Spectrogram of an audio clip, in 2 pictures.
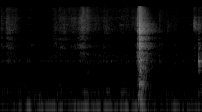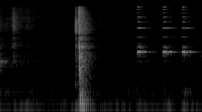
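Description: Microwave oven being loaded and set: its door clicks, with a louder clunk a little past halfway as it is shut, then three short high beeps from the keypad near the end.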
